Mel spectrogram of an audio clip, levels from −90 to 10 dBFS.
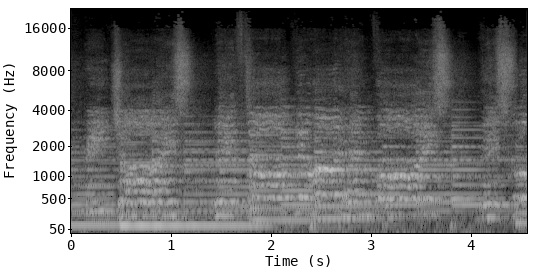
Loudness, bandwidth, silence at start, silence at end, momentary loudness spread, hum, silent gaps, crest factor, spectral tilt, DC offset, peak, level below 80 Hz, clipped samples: -23 LUFS; 19.5 kHz; 0 s; 0 s; 7 LU; none; none; 16 dB; -4 dB/octave; under 0.1%; -8 dBFS; -48 dBFS; under 0.1%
